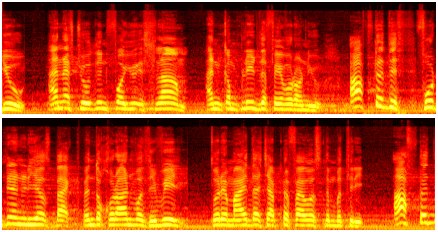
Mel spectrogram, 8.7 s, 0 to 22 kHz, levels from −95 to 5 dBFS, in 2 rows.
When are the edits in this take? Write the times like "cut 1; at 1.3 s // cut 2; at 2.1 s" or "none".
cut 1; at 4.1 s // cut 2; at 5.1 s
